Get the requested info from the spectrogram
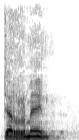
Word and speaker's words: termijn: Maar ik moet er meteen bij zeggen dat in de uitdrukking termijn de klemtoon ligt op het laatste van dit tijd die bedoeld wordt.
